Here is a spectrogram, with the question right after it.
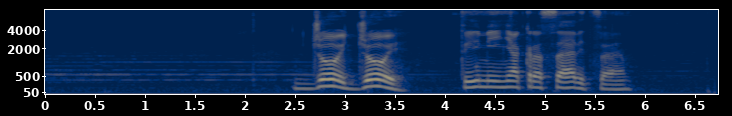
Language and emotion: Russian, positive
